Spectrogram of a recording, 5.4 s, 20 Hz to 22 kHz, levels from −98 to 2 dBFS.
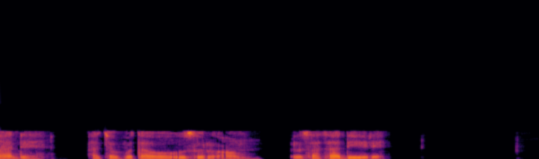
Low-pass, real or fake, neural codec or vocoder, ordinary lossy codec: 7.2 kHz; real; none; AAC, 16 kbps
